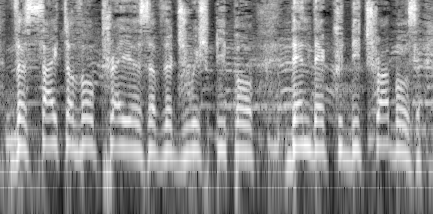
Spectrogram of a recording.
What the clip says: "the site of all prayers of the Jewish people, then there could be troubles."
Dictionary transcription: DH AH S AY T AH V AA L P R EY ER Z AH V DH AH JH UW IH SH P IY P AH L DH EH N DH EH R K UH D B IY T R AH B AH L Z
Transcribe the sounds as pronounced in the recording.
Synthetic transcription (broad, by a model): DH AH S AY T AH V AA L P R EY ER Z AH V DH AH JH UW IH SH P IY P AH L DH EH N DH EH R K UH D B IY T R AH B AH L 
